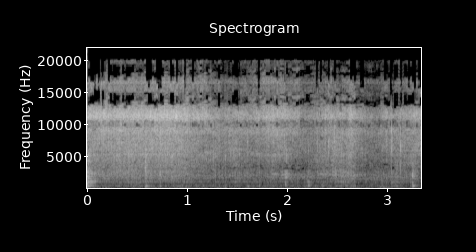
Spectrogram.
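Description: Beef and potato stew sizzles and fries in a pot outdoors in the woods while being stirred, a steady close crackle with soft scraping stir strokes throughout.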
